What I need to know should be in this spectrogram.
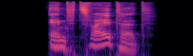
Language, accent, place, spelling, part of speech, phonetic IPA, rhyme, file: German, Germany, Berlin, entzweitet, verb, [ɛntˈt͡svaɪ̯tət], -aɪ̯tət, De-entzweitet.ogg
- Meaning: inflection of entzweien: 1. second-person plural preterite 2. second-person plural subjunctive II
